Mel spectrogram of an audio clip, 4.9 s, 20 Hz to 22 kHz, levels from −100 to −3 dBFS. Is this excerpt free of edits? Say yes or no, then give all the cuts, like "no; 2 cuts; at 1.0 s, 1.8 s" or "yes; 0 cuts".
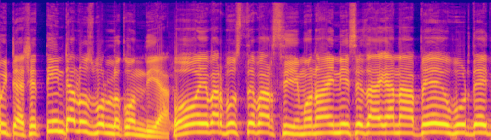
no; 1 cut; at 1.7 s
